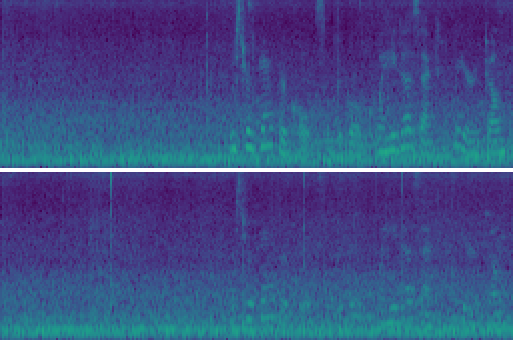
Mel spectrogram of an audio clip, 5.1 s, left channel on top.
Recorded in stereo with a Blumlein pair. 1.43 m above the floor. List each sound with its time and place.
2.3 s a woman speaking: 60° left, 0.9 m
3.7 s a woman speaking: 25° left, 1.4 m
